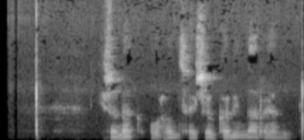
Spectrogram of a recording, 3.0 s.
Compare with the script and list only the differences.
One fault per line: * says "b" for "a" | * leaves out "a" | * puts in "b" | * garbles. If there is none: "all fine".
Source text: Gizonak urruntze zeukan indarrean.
all fine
